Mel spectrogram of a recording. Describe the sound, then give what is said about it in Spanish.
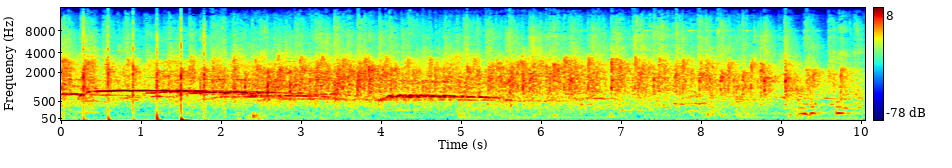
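An audience applauds steadily for about ten seconds to welcome a man called an institution in the world of oracles as he is invited up, a dense, even wash of clapping, with a few voices whooping or cheering above it early on. “Es una institución en el mundo de los oráculos, así que un aplauso y que se acerque por aquí, por detrás.”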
